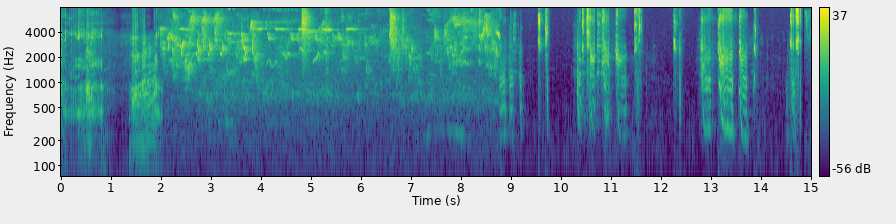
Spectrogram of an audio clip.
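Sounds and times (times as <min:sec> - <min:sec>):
birds chirping and whistling: 0:02.0 - 0:08.8.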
